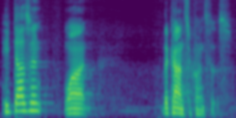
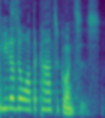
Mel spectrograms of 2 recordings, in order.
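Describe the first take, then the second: First: Slow repeat of "He doesn't want the consequences" with a pause; slow emphatic repeat. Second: Said in the usual way. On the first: Shown as a demonstration. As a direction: pause before "the consequences" and let it fall.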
